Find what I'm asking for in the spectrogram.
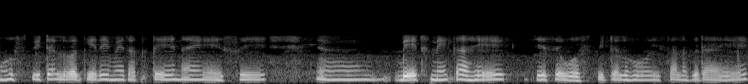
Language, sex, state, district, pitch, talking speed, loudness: Hindi, female, Maharashtra, Mumbai Suburban, 210 Hz, 150 wpm, -19 LUFS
